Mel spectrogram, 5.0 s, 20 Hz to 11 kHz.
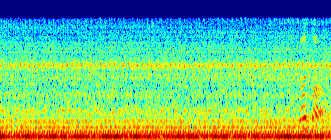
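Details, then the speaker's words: KTM 790 Adventure twin with hard-start, one-cylinder-not-firing problem, after new spark plugs: steady even idle with low firing pulse, no misses or stumbles; idling better, though whether fixed is unknown. "Yeah, it's idling better."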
